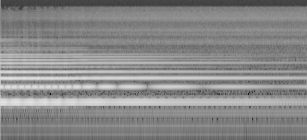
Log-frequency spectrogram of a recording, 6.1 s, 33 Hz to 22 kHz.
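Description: Electric guitar ringing on a G: the D string fretted at the 5th fret and the open G string sounding together. The pulsing between the two slows and fades out by about halfway through as the G string's tuning peg is turned to match, the sign of the two strings coming into tune. The notes die away slowly.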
